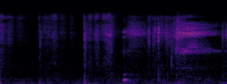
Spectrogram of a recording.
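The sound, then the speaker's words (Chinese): A pen writes a signature on paper, producing faint scratching strokes in quick, uneven bursts that build into a brisker scribble toward the end. “来， 这边签个字就是同意成为 SVIP 呢。”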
